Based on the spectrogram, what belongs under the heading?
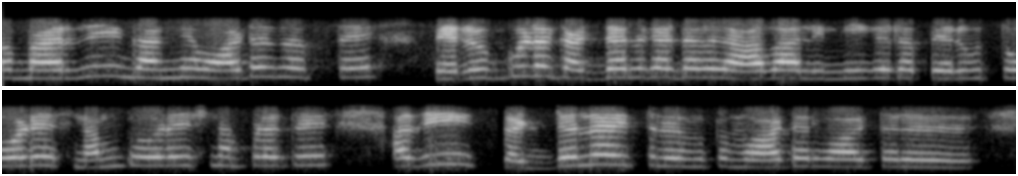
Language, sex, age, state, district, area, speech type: Telugu, female, 45-60, Andhra Pradesh, Srikakulam, rural, conversation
